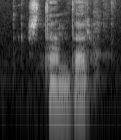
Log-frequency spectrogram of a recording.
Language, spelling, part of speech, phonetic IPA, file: Polish, sztandar, noun, [ˈʃtãndar], LL-Q809 (pol)-sztandar.wav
